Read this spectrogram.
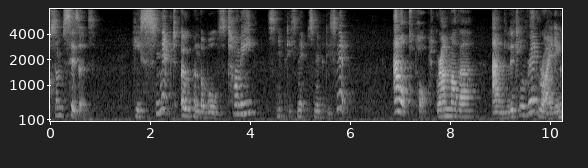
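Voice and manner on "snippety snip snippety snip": soft snipping. Acted. Sound of scissors snipping.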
